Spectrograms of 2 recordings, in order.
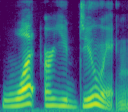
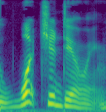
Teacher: a native speaker mechanically blends that together into a single cluster. They drop the hard consonants and link the syllables using their breath. It physically morphs into what you doing.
